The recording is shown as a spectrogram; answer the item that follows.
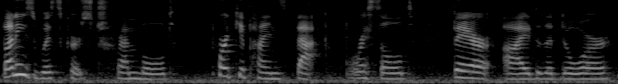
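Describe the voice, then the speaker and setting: A woman reading a storybook aloud as a preschool teacher, expressive and sing-song, pausing to put questions directly to young children. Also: medium pitch, a little hiss or hum.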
